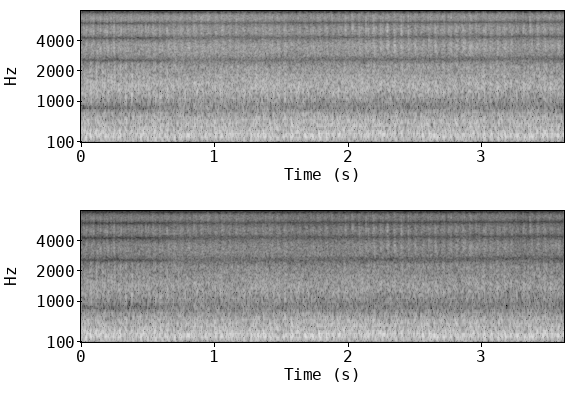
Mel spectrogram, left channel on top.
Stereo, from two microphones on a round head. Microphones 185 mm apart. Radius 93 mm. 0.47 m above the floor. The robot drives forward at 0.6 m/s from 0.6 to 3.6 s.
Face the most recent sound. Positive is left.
turn(degrees=50)  # may be behind; listen again after turning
